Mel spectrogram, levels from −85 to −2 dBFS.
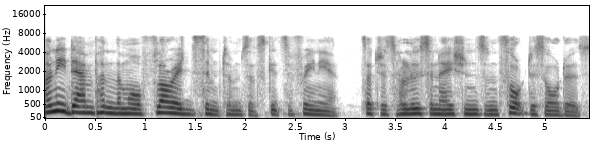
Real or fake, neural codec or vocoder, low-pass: real; none; 7.2 kHz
